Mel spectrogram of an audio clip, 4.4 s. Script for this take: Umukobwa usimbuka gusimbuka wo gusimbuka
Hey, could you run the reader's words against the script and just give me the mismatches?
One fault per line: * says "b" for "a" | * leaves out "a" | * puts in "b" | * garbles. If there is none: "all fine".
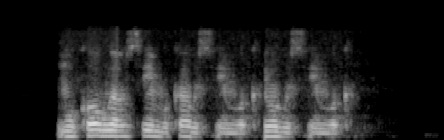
all fine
